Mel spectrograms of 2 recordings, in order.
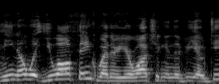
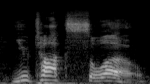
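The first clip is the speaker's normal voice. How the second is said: very drawn-out quoted remark; slow talk; much slower than usual. Retold or imitated. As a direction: stretch each word right out, imitating them. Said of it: "That's literally what people".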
